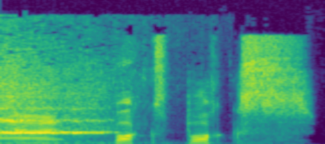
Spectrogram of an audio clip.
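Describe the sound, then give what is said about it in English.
A loud, sustained tire squeal of a car skidding under braking, cut off abruptly and followed by a couple of short vocal bursts and a brief hiss. “Hit the brakes.”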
